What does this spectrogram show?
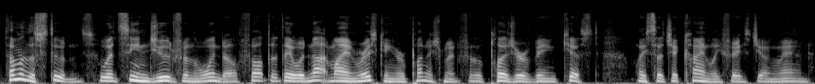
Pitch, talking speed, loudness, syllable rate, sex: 145 Hz, 245 wpm, -16 LUFS, 5.7 syllables/s, male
